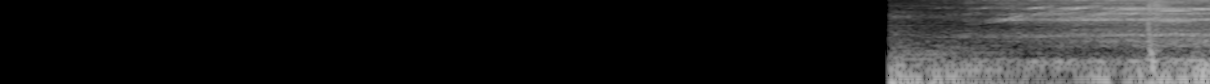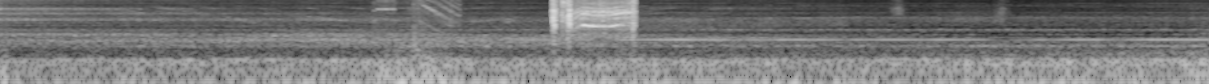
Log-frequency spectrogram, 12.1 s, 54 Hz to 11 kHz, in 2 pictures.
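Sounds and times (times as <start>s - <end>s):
low drone: 4.5s - 12.0s
bright noise burst: 4.7s - 10.0s.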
